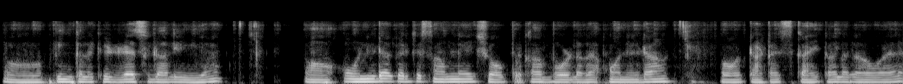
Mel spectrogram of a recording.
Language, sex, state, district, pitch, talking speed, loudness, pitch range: Hindi, male, Haryana, Jhajjar, 115 Hz, 155 wpm, -18 LUFS, 110-120 Hz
